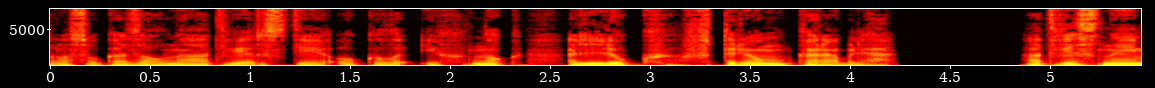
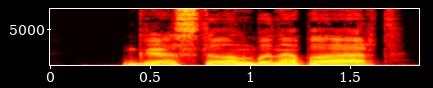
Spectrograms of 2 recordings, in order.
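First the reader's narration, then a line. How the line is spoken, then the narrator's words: Shouting down into hold. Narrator (Russian): крикнул матрос в трюм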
